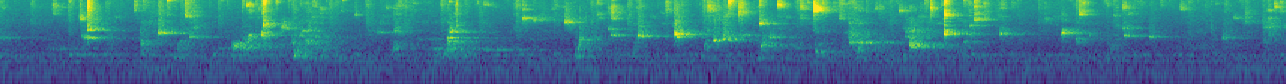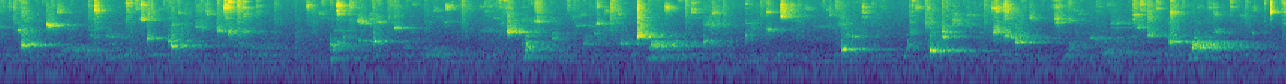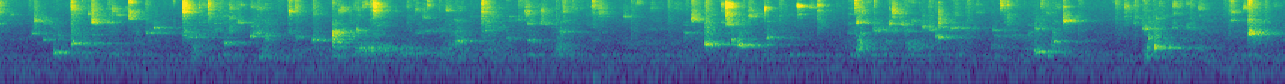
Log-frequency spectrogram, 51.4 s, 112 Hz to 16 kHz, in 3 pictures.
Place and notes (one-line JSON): {"title": "Namur, Belgique - Underground mine", "date": "2018-12-25 13:00:00", "description": "Short soundscape of an underground mine. Rain into the tunnel and reverb.", "latitude": "50.48", "longitude": "4.97", "altitude": "160", "timezone": "Europe/Brussels"}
